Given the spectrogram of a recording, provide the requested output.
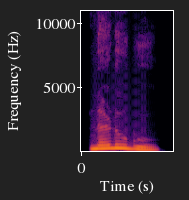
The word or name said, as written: ನಟುಕು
